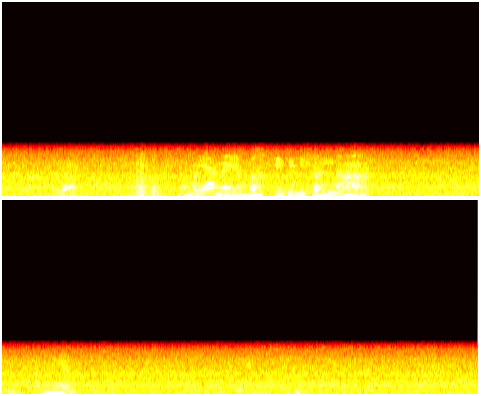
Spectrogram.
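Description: Cloth rustles as a shirt is pulled on.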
